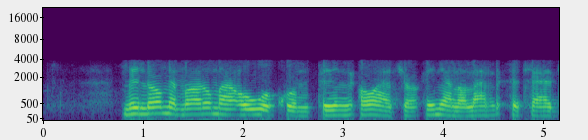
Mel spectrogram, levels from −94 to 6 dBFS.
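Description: From start to finish the speech is muffled and hoarse, with smeared consonants and nothing above about 3.4 kHz or below 200 Hz. This is G.723.1 codec damage, heavy here: coarse 30 ms frames and a slowly updated voice model, consistent with a bitrate around 6.3 kbit/s.

At 1.34 to 1.42 s and again at 4.43 to 4.52 s, the voice briefly turns into a buzzy tone or coloured noise that fades, and stays weak for a moment afterwards. This is VoIP packet loss concealed by the speech codec. Each gap fits a single lost 30 ms frame, which the decoder filled by extrapolating its last pitch and filter.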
